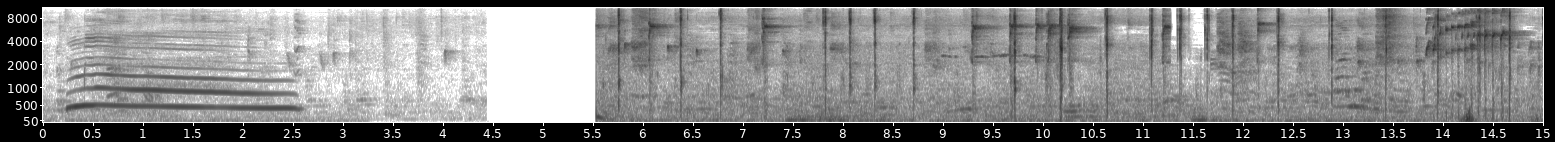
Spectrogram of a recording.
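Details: A domestic cat gives one long, steady meow lasting over two seconds, followed by silence and then a stretch of sharp clicks, taps and rustling noise.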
